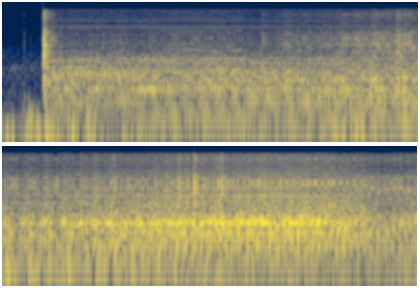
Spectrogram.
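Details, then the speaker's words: Scrapped air-conditioner compressor from a Holden dealer, powered with its thermal overload protector removed and a short in the windings suspected: a loud steady buzzing hum that swells slightly but never spins up. Locked-rotor stall. "right oh it doesn't sound happy it's going to get it worse in a second poor old thing"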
